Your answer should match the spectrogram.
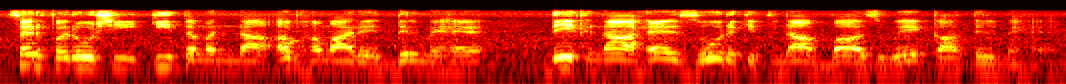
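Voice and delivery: measured, declaimed patriotic verse, swelling on the defiant lines; poem recitation. Acted. Reciting a favourite Urdu poem to listeners, declaimed poem recitation. ये कविता का शीर्षक है सरफरोशी की तमन्ना.

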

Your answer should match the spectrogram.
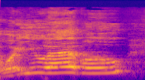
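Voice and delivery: mock-sweet high-pitched summons; woman about to win. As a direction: imitate a woman cooing for her boo. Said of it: "that's how they talk".

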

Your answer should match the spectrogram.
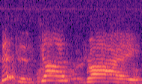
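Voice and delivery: very slow, drawn-out verdict; satisfied story girl. Acted. Child retelling Goldilocks tasting baby's porridge, satisfied story girl. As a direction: stretch each word out with relish.

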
